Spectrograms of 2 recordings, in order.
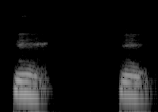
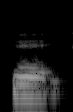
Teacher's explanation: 그래서 우 입모양을 하고 이로 소리를 내면 돼요.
